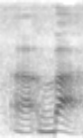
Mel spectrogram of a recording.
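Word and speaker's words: باء: একটা হলো বা, যেটা ঠোঁটের ভিতরের যে পার্ট, এই ভিতরের পার্ট থেকে উচ্চারণ করতে হয়, এটাকে বলা হয় বা।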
